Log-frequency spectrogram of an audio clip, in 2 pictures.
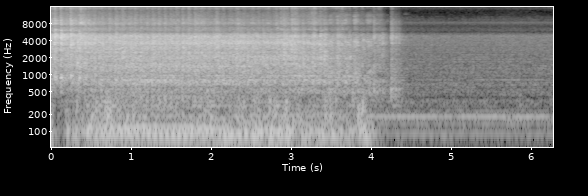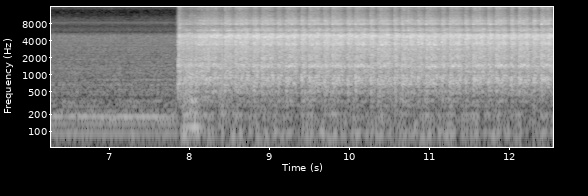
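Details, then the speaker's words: Rebuilt Kohler Command 18 hp engine, first start attempt, funnel-fed carburetor because the fuel pump hose disintegrated: starter cranks at a steady rhythm several seconds, then stops, never catching; seized carb fuel shutoff solenoid stops fuel reaching the jet. "here's an attempt at a first start with the carburetor working free with a funnel as the fuel system"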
